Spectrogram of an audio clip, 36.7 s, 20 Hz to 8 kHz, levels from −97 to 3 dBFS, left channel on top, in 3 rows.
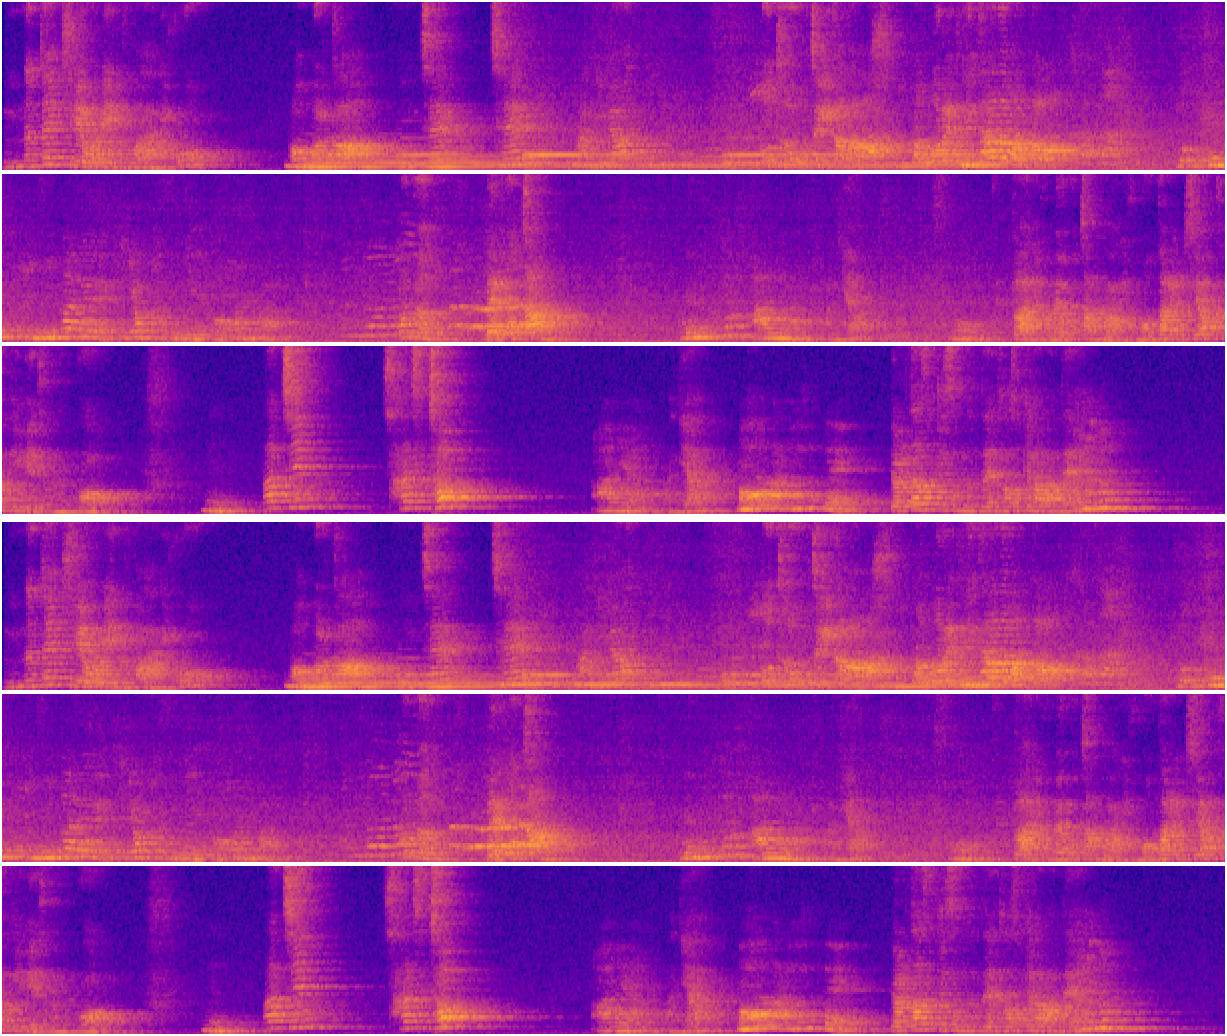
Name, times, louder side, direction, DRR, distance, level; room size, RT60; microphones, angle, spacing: voice 1, 0.0-2.0 2.9-3.6 3.9-4.5 4.9-5.2 5.7-6.4 7.6-11.2 16.1-16.6 17.0-17.7 20.5-20.9 22.3-25.5 25.9-26.1 27.1-27.6 28.3-28.9 31.1-31.5 31.8-32.3 33.3-35.3, equal, 70° left, -5 dB, 0.4 m, -28 dB
sound 1, 3.0-9.9, equal, 5° left, 0.4 m, -30 dB
sound 2, 5.0-22.5, equal, 20° right, 1.4 m, -43 dB
Child speech kid speaking, 6.3-18.9 19.3-19.7 20.2-20.3, right 2 dB, 35° right, 1.1 m, -34 dB
voice 2, 9.6-9.9 10.4-10.5 11.7-15.0 17.6-17.8 19.0-20.3 21.7-22.0 26.4-26.7 30.3-30.9 31.8-32.0 32.3-32.9 35.1-35.5, equal, 55° right, -13 dB, 0.9 m, -29 dB
2.3 x 2.1 x 3.0 m, 1.5 s
head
